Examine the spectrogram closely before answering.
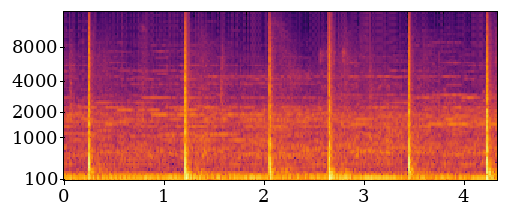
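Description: Aerial firework shells from a starmine display bursting as sharp, echoing bangs, about six in four seconds. Music plays underneath them.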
